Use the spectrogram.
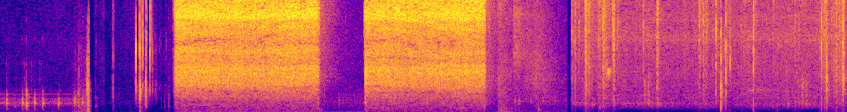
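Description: Two long, loud bursts of spray paint hiss from an aerosol can coating sanded Yamaha Banshee ATV parts, each lasting over a second, separated by a short pause and surrounded by quieter handling clicks and rattles.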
